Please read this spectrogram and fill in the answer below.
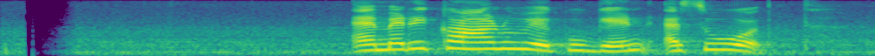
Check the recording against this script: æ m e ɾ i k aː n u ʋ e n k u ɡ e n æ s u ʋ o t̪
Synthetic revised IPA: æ m e ɾ i k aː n u ʋ e k u ɡ e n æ s u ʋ o t̪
